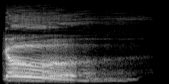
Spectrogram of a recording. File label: Male NightElf Death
